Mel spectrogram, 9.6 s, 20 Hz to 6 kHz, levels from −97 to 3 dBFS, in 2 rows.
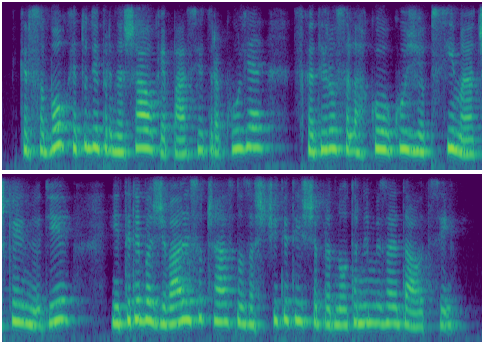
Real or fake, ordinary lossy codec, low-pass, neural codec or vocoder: real; Opus, 24 kbps; 5.4 kHz; none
